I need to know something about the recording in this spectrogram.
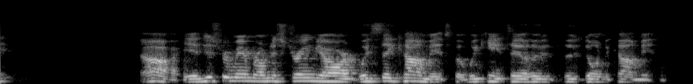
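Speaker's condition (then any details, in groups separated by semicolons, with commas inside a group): No condition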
